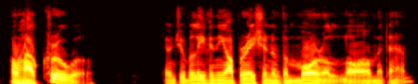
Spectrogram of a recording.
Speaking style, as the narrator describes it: Francisco asked gravely

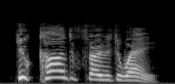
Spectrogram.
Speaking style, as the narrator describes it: screamed the remarkably attractive and available female alien

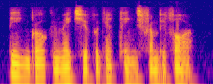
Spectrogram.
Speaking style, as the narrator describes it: said quietly

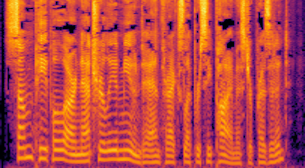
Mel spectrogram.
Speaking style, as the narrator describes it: Filariasis said

